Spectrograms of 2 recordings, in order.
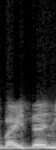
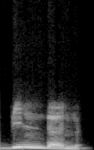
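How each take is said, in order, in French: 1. Le nom se prononce sans n avant le d. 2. Le nom se prononce avec un n avant le d. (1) "il prononce le nom de Joe Biden" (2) "ils disent Binden"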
